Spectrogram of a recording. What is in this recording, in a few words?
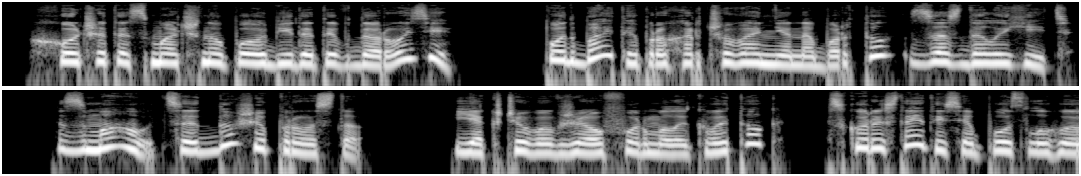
locutora ucrania ukrainian voiceover, Ukrainian female voice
